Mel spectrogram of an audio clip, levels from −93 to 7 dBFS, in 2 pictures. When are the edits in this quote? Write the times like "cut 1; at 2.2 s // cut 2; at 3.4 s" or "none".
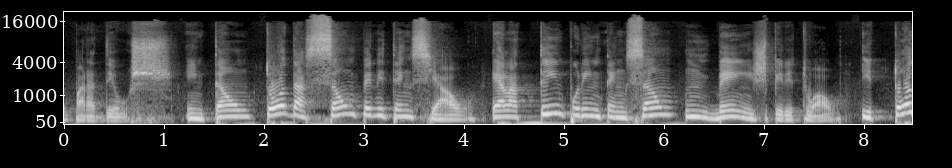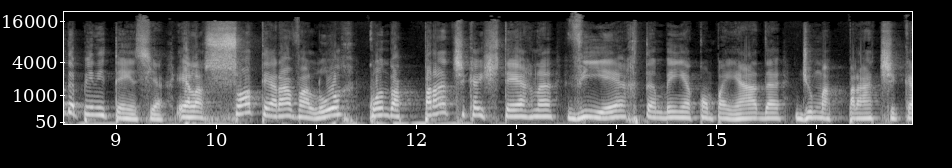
none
